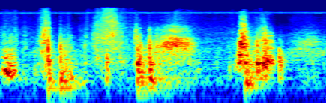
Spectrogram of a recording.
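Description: Hard plastic tool case scraping as it slides out of its cardboard box, with several short knocks of plastic against cardboard and the table.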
